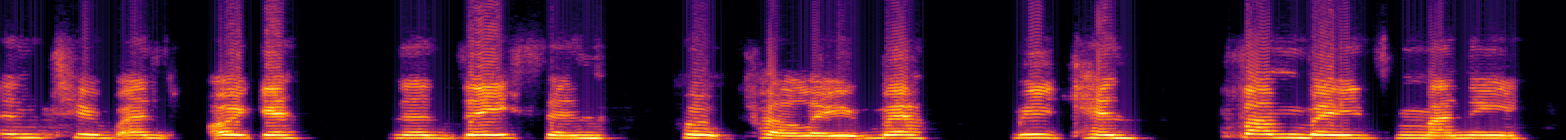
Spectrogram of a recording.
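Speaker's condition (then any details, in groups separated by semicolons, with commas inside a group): Cerebral palsy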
